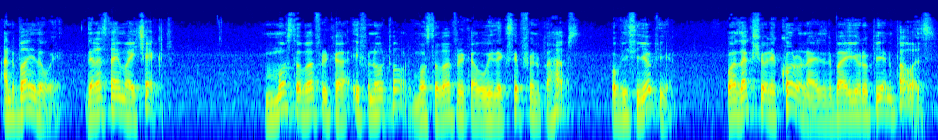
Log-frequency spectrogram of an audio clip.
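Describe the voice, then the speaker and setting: A Ugandan man appears as an interview guest, speaking with passion in an emphatic, oratorical style and repeating phrases for effect. His lowish, slightly mellow voice has lively intonation and a moderate pace, with a little hiss or hum in the background.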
